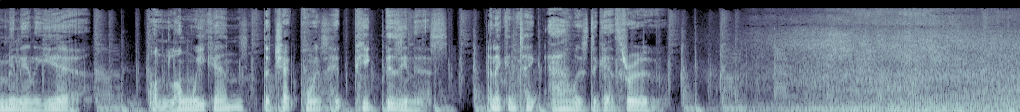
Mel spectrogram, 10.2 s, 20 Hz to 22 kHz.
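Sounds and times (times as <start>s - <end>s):
speech: 0.0s - 7.3s
stream of motorcycles passing in early-morning traffic: 7.0s - 10.2s.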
